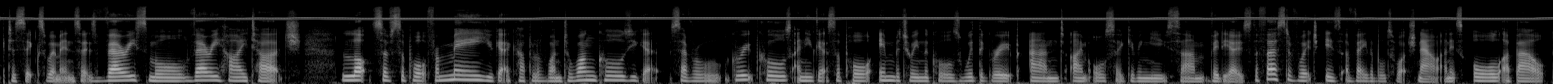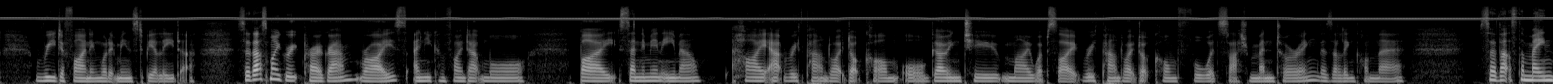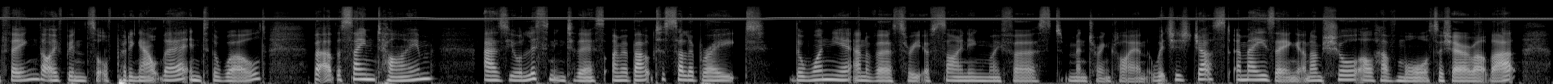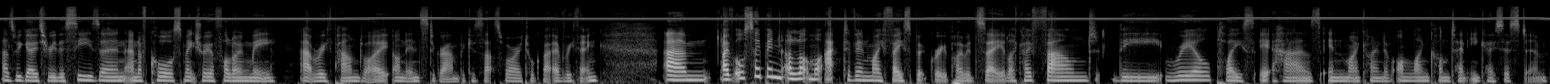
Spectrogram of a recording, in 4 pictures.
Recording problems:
high-pitched whine; loud; throughout; 9 kHz, 7 dB below the speech

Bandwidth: 15.5 kHz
